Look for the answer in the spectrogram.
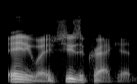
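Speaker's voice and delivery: normal talking voice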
